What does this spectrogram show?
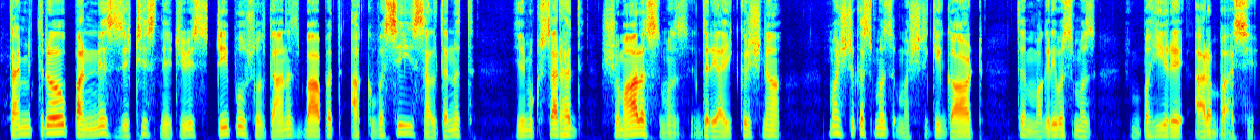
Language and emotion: Kashmiri, neutral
